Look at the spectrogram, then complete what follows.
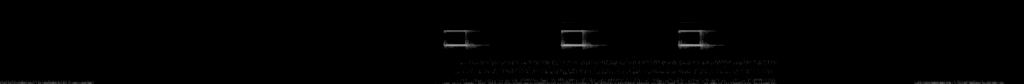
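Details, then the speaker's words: Three evenly spaced high-pitched beeps with a faint electronic hum as a Curlin 6000 infusion pump is switched on after a battery change to continue a home milrinone infusion; normal power-on tones. "To continue the infusion, press the ON/OFF button to turn on the pump."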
